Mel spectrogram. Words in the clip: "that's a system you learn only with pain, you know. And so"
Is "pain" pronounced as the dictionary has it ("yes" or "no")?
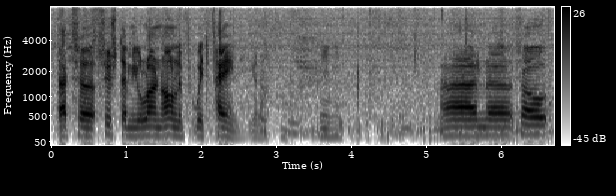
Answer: yes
